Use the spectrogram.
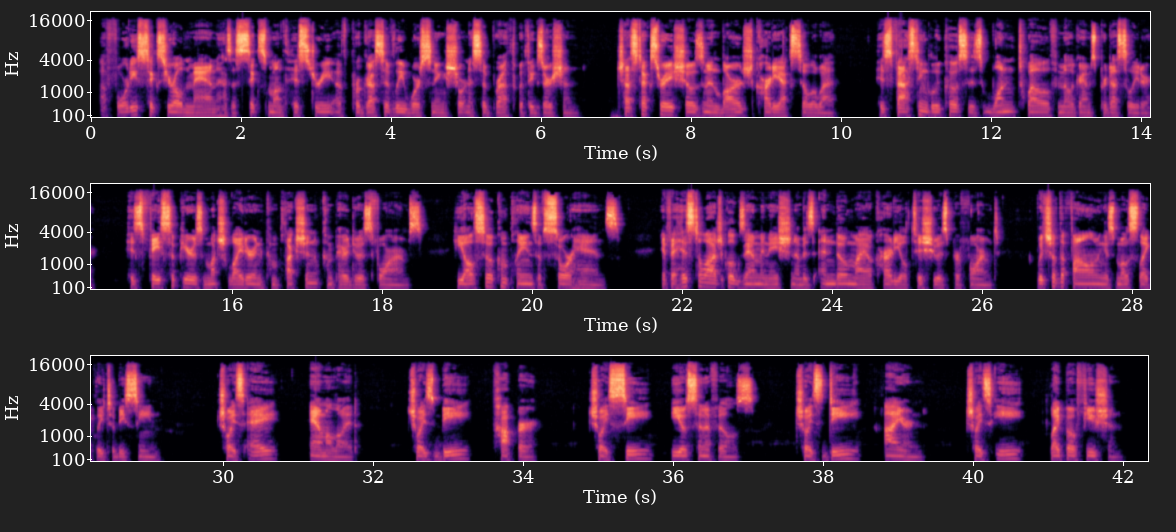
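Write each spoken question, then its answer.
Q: If a histological examination of his endomyocardial tissue is performed, which of the following is most likely to be seen?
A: D: iron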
